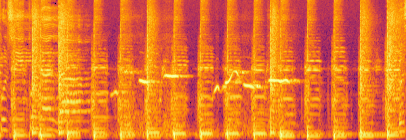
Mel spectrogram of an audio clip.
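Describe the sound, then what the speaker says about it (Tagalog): A melodic whistle rides over a strummed acoustic song cover, its clear sustained notes gliding between pitches above steady rhythmic guitar strokes, with no singing during the phrase. "Pasipol-sipol na lang."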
